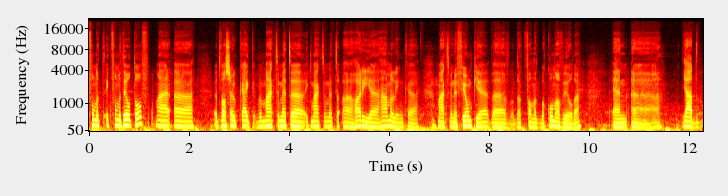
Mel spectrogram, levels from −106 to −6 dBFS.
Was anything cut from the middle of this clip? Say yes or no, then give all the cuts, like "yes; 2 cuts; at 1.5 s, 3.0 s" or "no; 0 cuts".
yes; 2 cuts; at 3.3 s, 8.0 s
